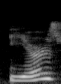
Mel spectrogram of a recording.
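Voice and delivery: "ears" with a long ee and sounded ending; "ears" drawn out as a model; every letter pronounced. Shown as a demonstration. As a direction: say "ears" fully, no silent letters. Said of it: "on prononce le E, le A, le R et le S".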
